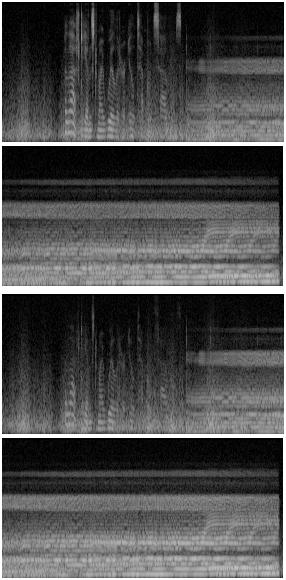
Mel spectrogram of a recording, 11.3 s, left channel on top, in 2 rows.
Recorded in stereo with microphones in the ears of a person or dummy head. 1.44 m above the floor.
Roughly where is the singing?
Centre.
